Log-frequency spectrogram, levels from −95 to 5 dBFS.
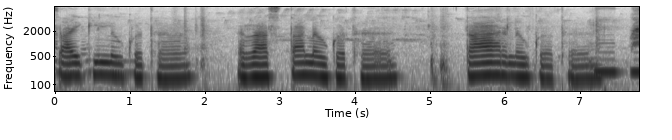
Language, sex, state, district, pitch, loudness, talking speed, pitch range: Bhojpuri, female, Uttar Pradesh, Ghazipur, 155 Hz, -15 LUFS, 70 wpm, 150-170 Hz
